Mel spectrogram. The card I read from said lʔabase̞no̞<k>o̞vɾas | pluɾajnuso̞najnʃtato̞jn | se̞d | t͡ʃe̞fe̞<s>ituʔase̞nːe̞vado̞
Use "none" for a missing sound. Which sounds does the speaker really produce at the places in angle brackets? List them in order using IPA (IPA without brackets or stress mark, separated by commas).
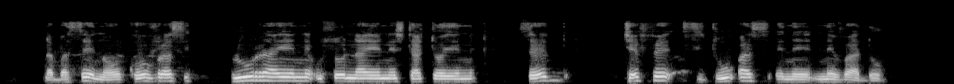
k, s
